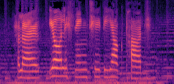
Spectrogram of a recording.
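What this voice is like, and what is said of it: Slightly higher-pitched silly voice. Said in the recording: “You're not that much higher than normal. It just sounds like you doing a silly voice.”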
